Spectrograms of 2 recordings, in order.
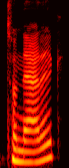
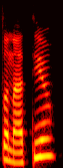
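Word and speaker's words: Tonatiuh: All right, next, not sure how to pronounce the first name, Tonatic from Fly. It's pronounced Donatio, but you can call me.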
